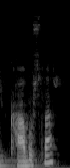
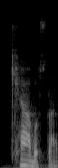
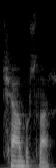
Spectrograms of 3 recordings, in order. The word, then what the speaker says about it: kabuslar: Не kabuslar, а kabuslar. Здесь смягчение идет. А это читается kabuslar görüyorum.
